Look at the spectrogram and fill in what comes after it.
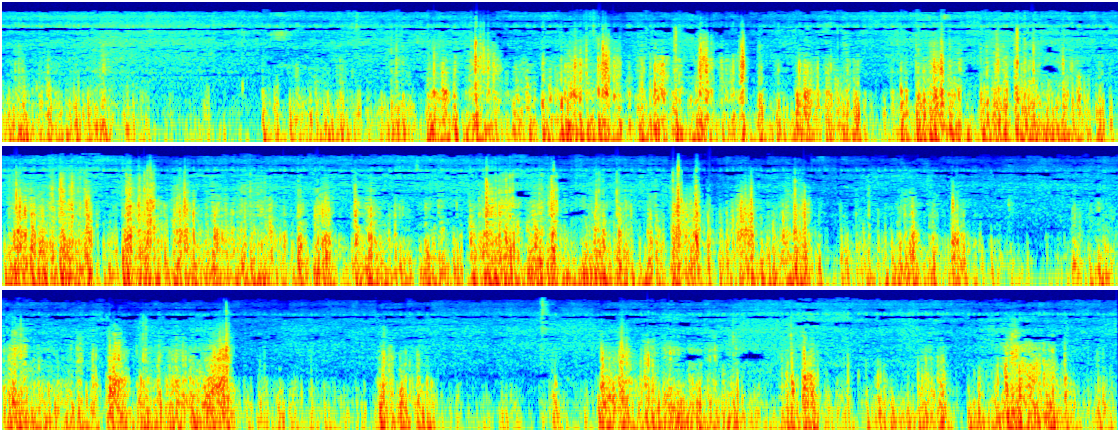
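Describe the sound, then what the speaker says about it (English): Strong wind in Jaywick, England, batters the microphone with loud, continuous roaring gusts and sharp buffeting bursts, sustained with few lulls for the whole stretch. "Look how windy it is there."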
